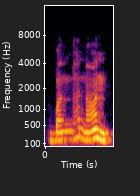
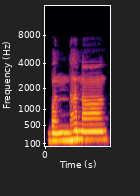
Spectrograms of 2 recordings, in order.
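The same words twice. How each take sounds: First: Slow बंधनान closing firmly on n; complete final न. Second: Slow बंधनान with the last n left off; dropped final न. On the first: Shown as a demonstration. Teacher asking for the whole word, slow बंधनान with final n. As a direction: finish बंधनान fully as ban-dha-naan. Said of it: "आप पूरा बोलिए". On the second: Retold or imitated. Teacher imitating recordings, बंधनान missing final n. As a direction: let बंधनान trail out on naa. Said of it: "न को ही छोड़ रखा है".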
